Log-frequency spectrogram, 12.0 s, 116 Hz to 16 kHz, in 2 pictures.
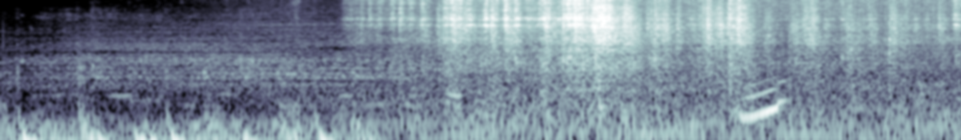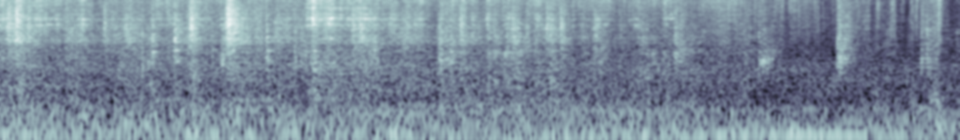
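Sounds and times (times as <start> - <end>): wire cart rattling on concrete: 2.1 - 12.0.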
